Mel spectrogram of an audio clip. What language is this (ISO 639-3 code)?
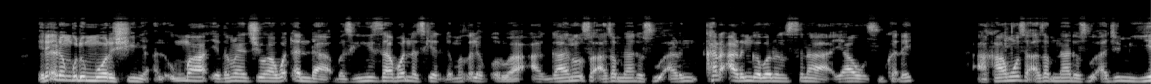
hau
